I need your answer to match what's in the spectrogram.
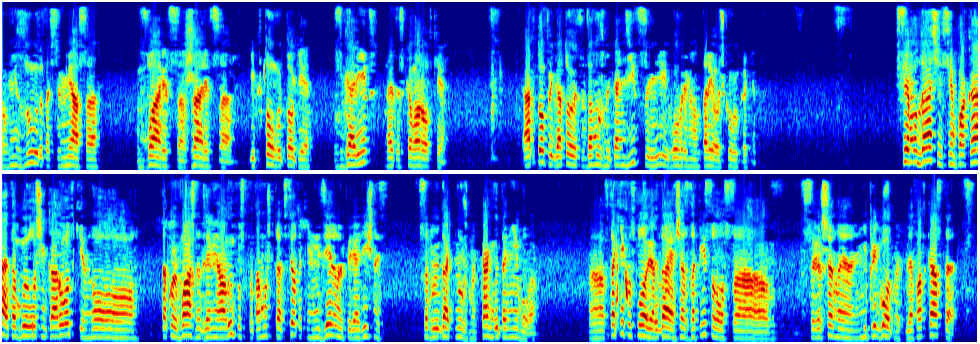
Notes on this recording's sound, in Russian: ПЛОХОЕ КАЧЕСТВО ЗВУКА.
